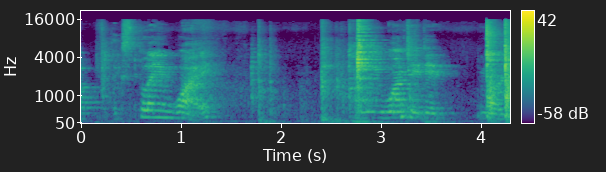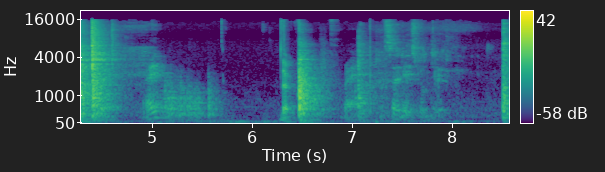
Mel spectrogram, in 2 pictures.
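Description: A stick blender's metal shaft knocking and scraping against a tall glass jug of thick tahini sauce. It gives a run of separate clinks and knocks with short ringing, the sharpest about six and a half seconds in.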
